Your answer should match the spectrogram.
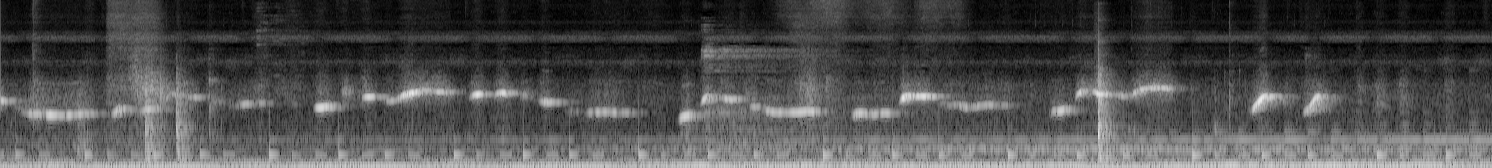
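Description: A man whistling a tune, short notes sliding up and down, over background music with a low drone and a steady ticking pulse.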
